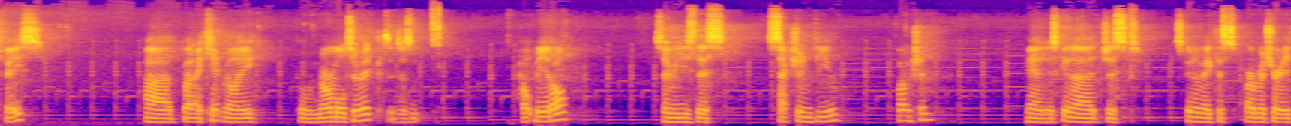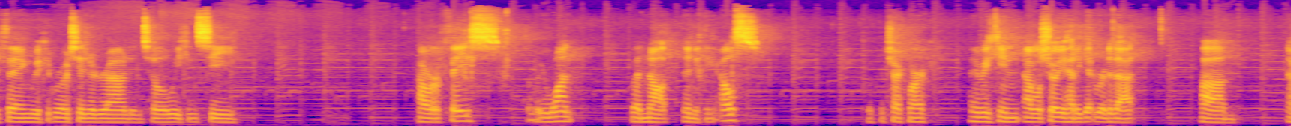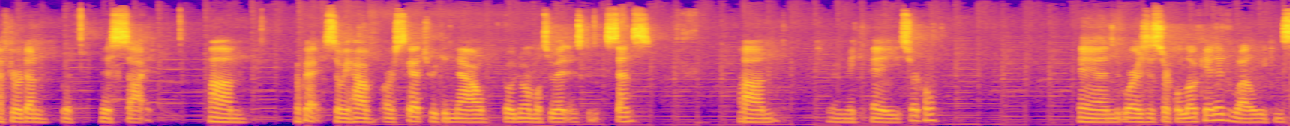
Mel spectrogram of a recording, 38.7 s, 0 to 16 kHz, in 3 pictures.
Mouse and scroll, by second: 0.5 click, 2.4 right click, 2.9 click, 5.0 middle click, 8.9 click, 9.4-10.7 middle drag, 11.2-12.0 scroll up 4, 12.0-12.6 scroll up 1, 12.6-16.8 drag, 17.5-17.9 scroll down 4, 18.2-19.2 middle drag, 19.8-20.3 scroll up 4, 21.1 click, 26.8-27.7 scroll down 6, 30.1 right click, 30.7 click, 32.6 scroll down 2, 34.3 click, 35.0 click, 35.6 click.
